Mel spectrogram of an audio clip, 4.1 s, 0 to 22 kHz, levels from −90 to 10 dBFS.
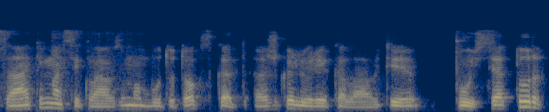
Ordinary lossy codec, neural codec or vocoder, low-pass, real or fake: Opus, 64 kbps; none; 7.2 kHz; real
